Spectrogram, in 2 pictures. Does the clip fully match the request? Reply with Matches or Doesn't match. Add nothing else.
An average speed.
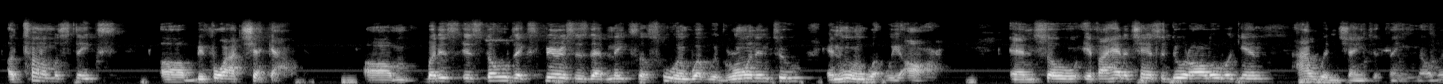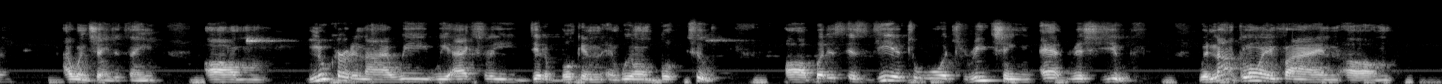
Matches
